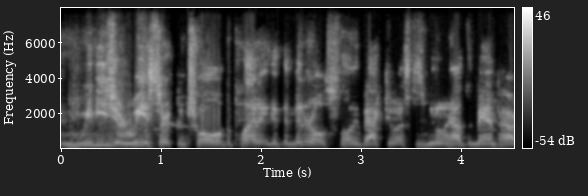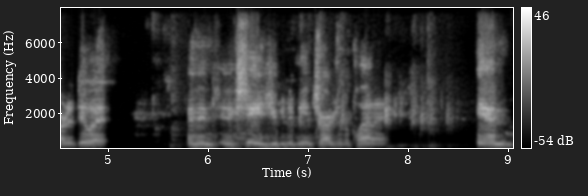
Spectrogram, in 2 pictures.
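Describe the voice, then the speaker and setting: A podcast co-host with a mid-range, fairly bright voice tells stories in casual conversation. The recording sounds close and slightly dull.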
